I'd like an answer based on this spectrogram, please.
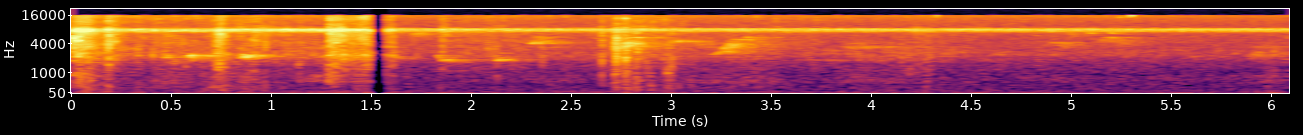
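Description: Steady high-pitched insect drone in forest undergrowth, with a few short bird chirps and scattered rustles of footsteps in dry leaf litter, the loudest about three seconds in.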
